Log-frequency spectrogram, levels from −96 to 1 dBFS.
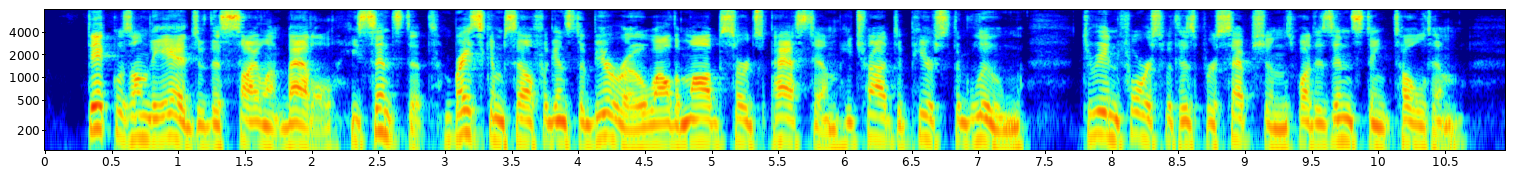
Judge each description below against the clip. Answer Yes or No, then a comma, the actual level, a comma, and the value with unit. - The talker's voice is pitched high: No, low, 135 Hz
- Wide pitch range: No, average, 3.6 semitones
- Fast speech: Yes, fast, 215 wpm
